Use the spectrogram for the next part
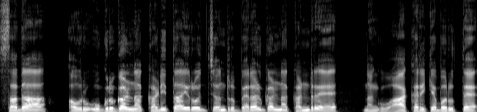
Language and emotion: Kannada, disgusted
